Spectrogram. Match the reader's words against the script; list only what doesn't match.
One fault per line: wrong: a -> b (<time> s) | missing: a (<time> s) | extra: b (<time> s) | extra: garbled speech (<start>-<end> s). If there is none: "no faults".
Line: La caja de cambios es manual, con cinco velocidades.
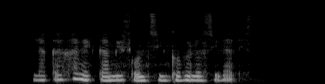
missing: es manual (1.3 s)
